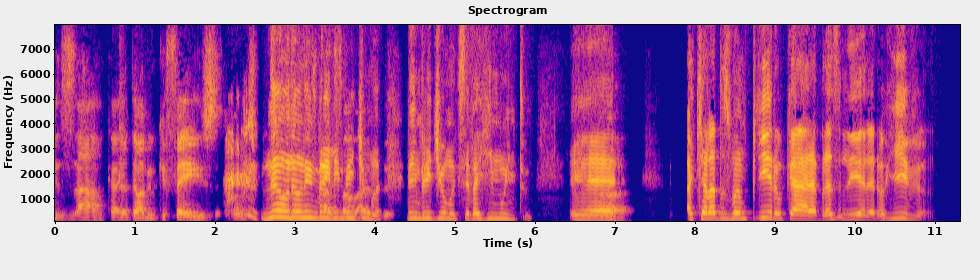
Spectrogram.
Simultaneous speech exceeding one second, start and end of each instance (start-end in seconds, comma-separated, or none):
2.6-4.3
